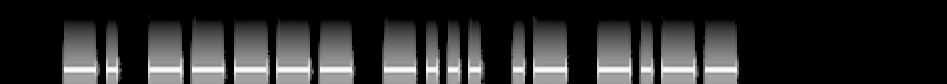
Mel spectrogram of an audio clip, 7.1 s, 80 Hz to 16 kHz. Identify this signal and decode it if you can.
Morse code, heard as a keyed tone, about 15 wpm, 700 Hz. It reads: N0BAY
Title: USA Call Signs - 5 Characters - 2x Character Spacing - 15wpm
